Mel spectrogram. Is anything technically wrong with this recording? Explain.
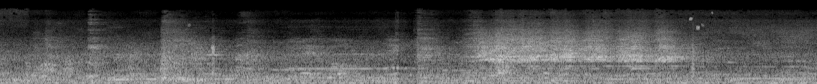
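Yes. Throughout, the sound is dull and gurgling, likely from MP2 compression at a low rate near 80 kbps. Upper sub-bands flicker off, leaving ragged, gappy high-frequency bands on a spectrogram.

From 1.77 to 2.14 s and again from 6.90 to 7.13 s, DAB burbling appears. Residual bit errors corrupt sub-band data, causing short blips of noise that show as isolated blocky bursts in single bands.

From 3.99 to 4.17 s, a sudden gain jump drops the sound and background by about 6 dB together, likely from an unramped gain change. It appears as an abrupt waveform step.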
